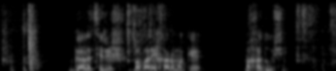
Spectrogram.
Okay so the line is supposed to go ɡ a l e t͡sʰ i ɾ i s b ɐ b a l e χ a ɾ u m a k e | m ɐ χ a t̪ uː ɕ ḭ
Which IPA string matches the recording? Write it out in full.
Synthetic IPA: ɡ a l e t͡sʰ i ɾ i ʂ b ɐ b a ɾ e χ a ɾ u m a k e | m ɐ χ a d̪ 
